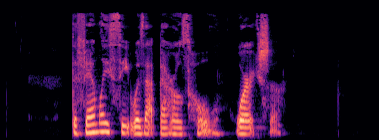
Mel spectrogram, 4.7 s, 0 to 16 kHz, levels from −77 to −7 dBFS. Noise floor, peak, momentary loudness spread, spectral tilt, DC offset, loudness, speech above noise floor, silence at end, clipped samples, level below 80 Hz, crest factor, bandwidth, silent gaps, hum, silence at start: -74 dBFS; -2 dBFS; 9 LU; -4.5 dB/octave; under 0.1%; -21 LUFS; 54 dB; 1.25 s; under 0.1%; -68 dBFS; 20 dB; 11.5 kHz; none; none; 0.9 s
